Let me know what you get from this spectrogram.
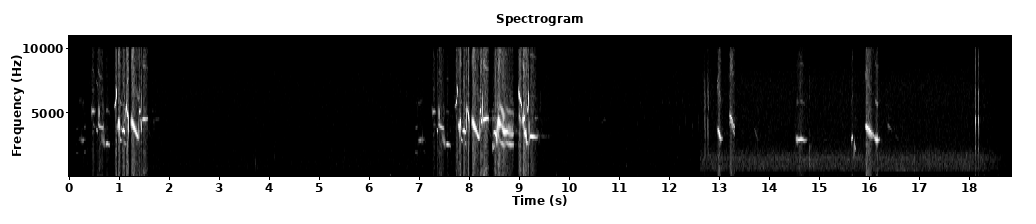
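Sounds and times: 
Lapland longspur chirping: 0.1 - 1.8, 6.9 - 9.6, 12.1 - 18.7
background hiss: 0.1 - 18.8.

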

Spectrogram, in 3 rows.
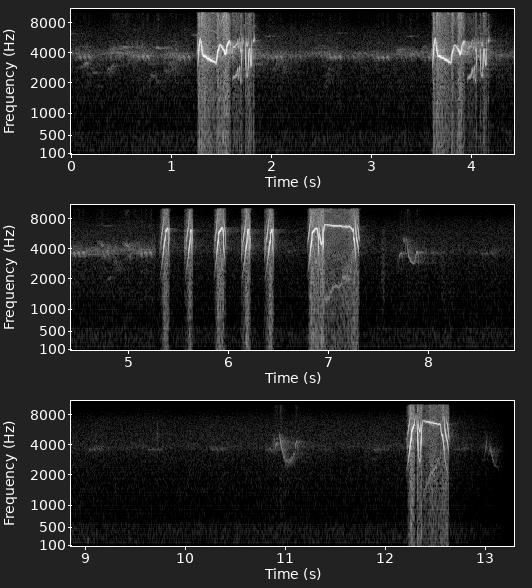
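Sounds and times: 
Sulphur-bellied Flycatcher giving shrill squeaky twisting calls: 0.0 - 8.0, 12.2 - 13.2.

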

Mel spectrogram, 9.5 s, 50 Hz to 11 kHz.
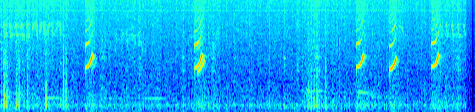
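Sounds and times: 
bird whistling: 8.6 - 8.8.

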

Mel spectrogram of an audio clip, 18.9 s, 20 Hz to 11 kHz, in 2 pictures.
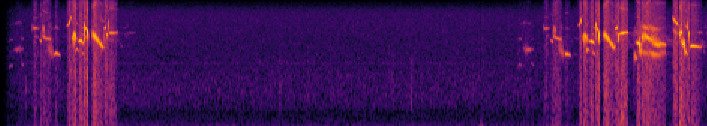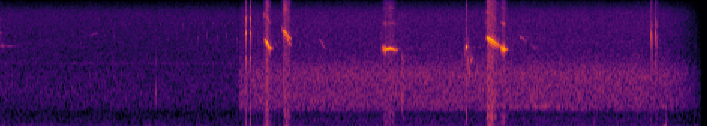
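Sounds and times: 
Lapland Longspur giving short calls and whistled slurred notes: 0.1 - 1.8, 6.9 - 9.6, 12.2 - 18.6
background hiss: 0.1 - 18.8.

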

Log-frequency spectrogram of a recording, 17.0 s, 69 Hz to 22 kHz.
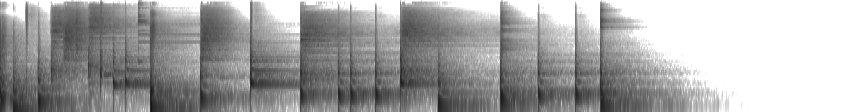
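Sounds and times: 
damp pop drums: 0.0 - 12.8.

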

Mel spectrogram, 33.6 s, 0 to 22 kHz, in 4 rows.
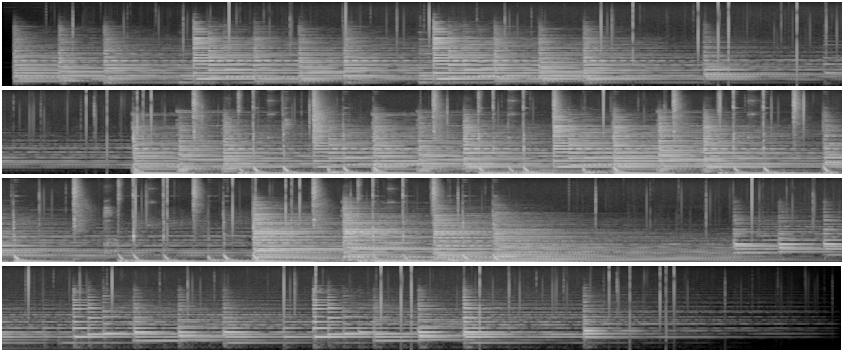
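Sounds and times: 
piano: 0.0 - 33.5
drums: 9.7 - 22.2.

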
